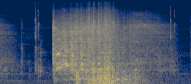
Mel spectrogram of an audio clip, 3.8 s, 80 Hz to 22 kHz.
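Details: Big block Chevy V8 in a Holden HQ Summernats build after fitting valve covers with neoprene gaskets; catches instantly, roars up strong and settles smoothly, with great oil pressure. Normal start-up.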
